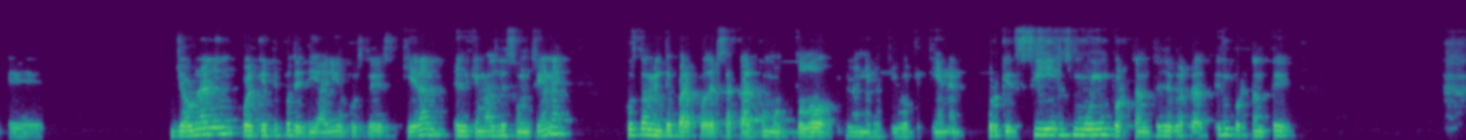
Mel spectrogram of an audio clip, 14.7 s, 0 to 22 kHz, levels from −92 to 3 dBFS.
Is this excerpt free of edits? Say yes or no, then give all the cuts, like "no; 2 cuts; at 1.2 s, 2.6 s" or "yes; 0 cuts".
no; 2 cuts; at 10.6 s, 12.2 s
